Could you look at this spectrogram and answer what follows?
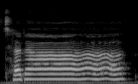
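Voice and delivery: bright, high ta-da; proud showman's ta-da; excited reveal. Real, not acted. Reveals the finished card.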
